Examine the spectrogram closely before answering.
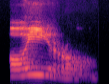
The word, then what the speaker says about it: Euro: uang di Eropa Euro kalau orang Eropa sendiri dianggap orang Jerman itu nyebutnya oiro karena EU itu bacanya Oi jadi kalau ditanya mata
